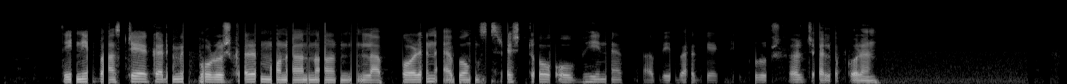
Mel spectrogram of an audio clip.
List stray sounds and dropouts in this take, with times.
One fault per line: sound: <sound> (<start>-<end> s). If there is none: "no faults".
no faults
